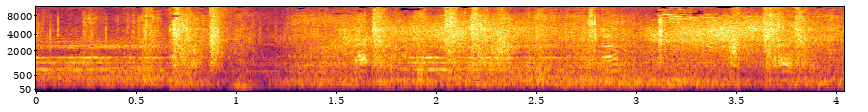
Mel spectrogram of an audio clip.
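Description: Fireballs whoosh and burst.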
